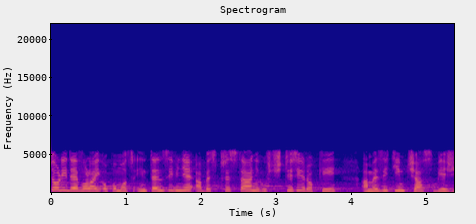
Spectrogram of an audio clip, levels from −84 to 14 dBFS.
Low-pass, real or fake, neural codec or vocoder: 5.4 kHz; real; none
